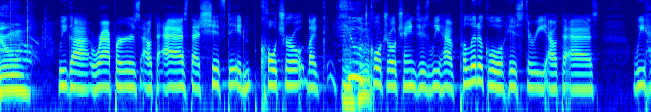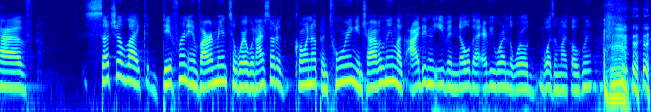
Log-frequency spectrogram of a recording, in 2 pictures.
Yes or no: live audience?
yes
